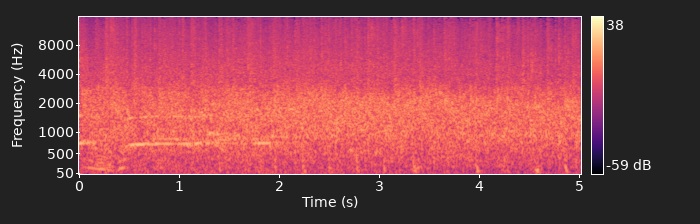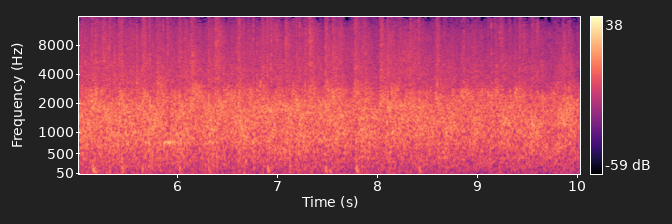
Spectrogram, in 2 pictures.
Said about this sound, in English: I want everyone to give yourselves a huge round of applause.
